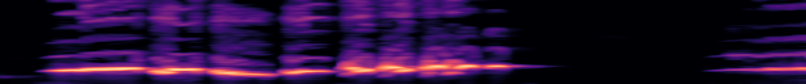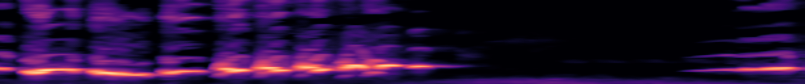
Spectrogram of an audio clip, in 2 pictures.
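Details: Master song of a white-rumped shama for training caged birds, with two full whistled phrases, each a rising slurred note into a rapid rich warble, and a third phrase beginning at the end; quiet background.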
